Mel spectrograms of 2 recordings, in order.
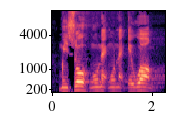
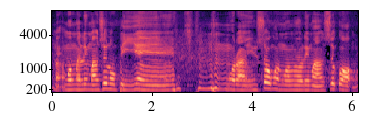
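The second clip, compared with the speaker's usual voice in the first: high, slow whimpering wife impression; hammed-up sobbing between drawn-out words; mock crying; 4 semitones higher than usual. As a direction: play a helpless tearful wife, pitched up. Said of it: "malah nangis kok".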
